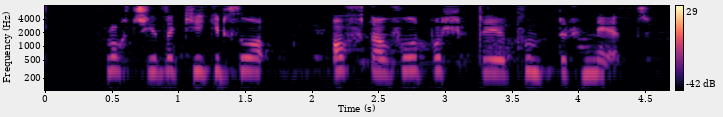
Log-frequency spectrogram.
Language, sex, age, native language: Icelandic, male, 12, Icelandic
